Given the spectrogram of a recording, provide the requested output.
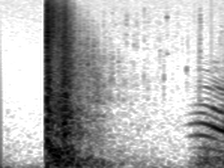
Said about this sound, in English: I mean, it's a shotgun. We're going to see what this is all about. I expect the kick and stuff.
